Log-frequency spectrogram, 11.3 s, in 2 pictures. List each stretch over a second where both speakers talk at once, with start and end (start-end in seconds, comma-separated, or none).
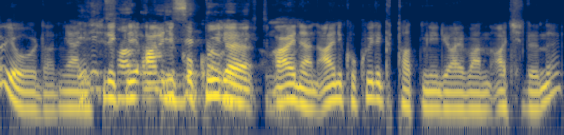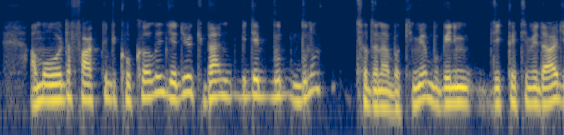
0.8-3.0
